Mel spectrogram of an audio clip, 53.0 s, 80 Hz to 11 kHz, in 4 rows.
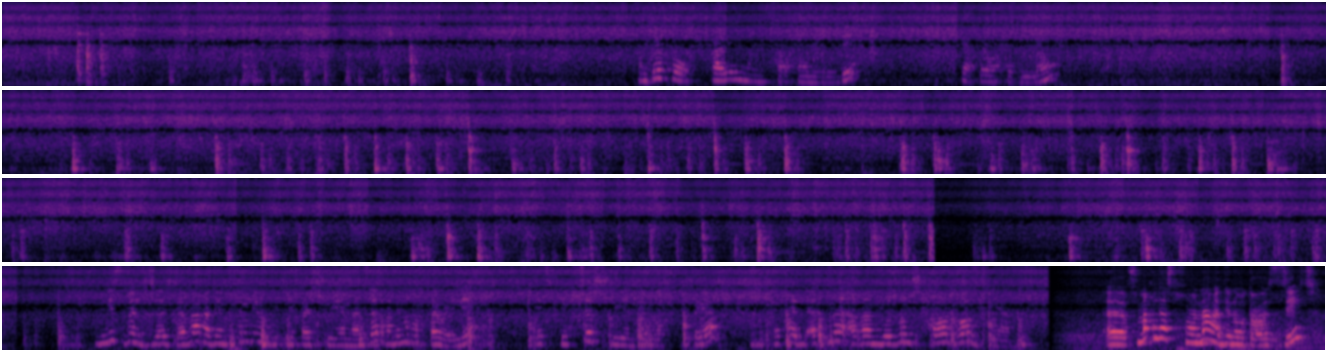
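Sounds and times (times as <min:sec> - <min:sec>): meat sizzling in oil: 0:00.0 - 0:50.2
utensil scraping against pan: 0:13.9 - 0:36.5, 0:37.1 - 0:50.2.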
